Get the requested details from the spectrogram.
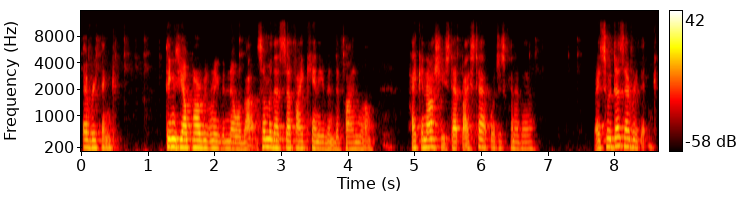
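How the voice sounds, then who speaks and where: Chatty woman, slightly low voice. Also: fairly even intonation, quick pace, creaky, warm tone. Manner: chatty, rambling, self-joking. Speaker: trading coach. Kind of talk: casual screen-share explanation.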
